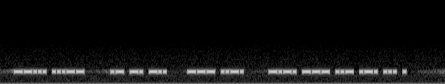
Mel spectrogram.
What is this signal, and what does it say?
Morse code, heard as a keyed tone, about 54 wpm, 600 Hz. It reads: 73 AND OF COURSE
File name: archived / CRSnet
